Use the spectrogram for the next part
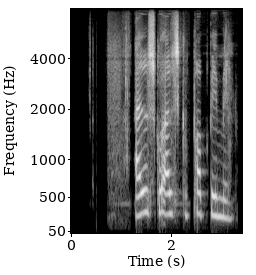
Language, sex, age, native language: Icelandic, male, 9, Icelandic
